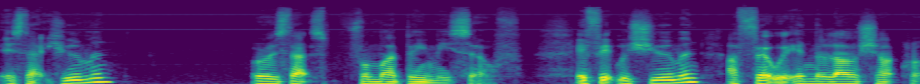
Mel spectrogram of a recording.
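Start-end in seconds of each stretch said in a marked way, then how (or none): none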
